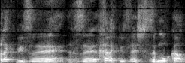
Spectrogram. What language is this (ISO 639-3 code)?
heb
